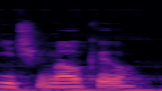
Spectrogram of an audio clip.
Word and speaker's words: Ichimoku: Is your education, does it revolve around Ichimoku? And is that how you pronounce it?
